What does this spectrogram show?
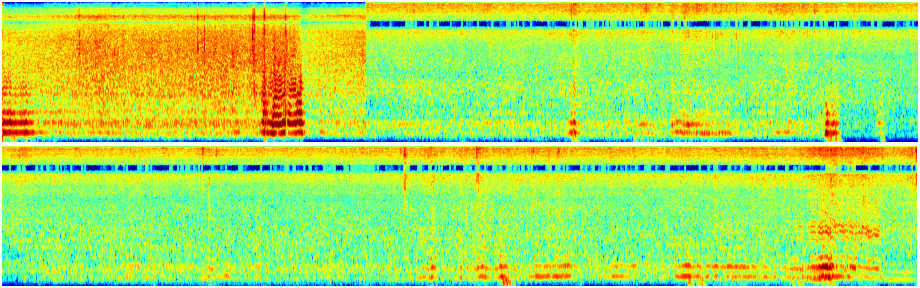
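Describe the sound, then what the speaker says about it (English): Honey bees buzzing around an apiary hive, a steady close hum of many wings with occasional louder buzzing passes near the microphone and faint handling knocks, no talking. "Those bees"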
